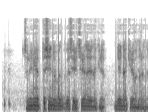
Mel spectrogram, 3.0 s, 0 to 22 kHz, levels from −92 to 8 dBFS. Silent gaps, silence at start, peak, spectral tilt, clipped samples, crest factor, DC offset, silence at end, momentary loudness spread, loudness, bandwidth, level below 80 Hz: none; 0.1 s; -6 dBFS; -5.5 dB/octave; under 0.1%; 18 dB; under 0.1%; 0 s; 9 LU; -24 LUFS; 11.5 kHz; -44 dBFS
